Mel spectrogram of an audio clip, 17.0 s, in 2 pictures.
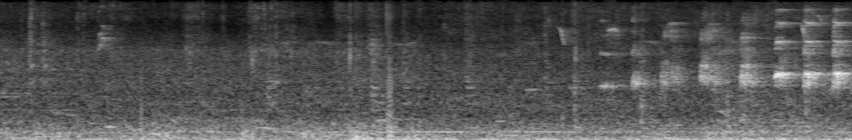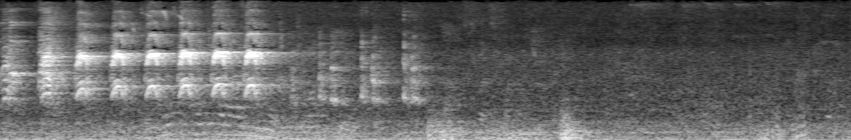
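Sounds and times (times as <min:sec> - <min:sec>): bird honking calls: 0:06.0 - 0:12.8.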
